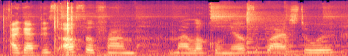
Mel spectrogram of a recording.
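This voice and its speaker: Over music in the background and audible room echo, a woman with a very deep, low pitch talks at a moderate pace. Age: 20s. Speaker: beauty vlogger. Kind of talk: tutorial. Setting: home. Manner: casual, with filler words.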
